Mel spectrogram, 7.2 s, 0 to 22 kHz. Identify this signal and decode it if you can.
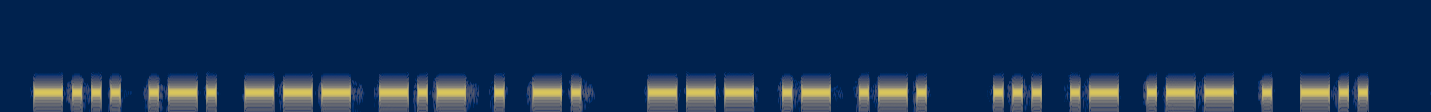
Morse code, heard as a keyed tone, about 25 wpm, 600 Hz. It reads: BROKEN OAR SAWED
